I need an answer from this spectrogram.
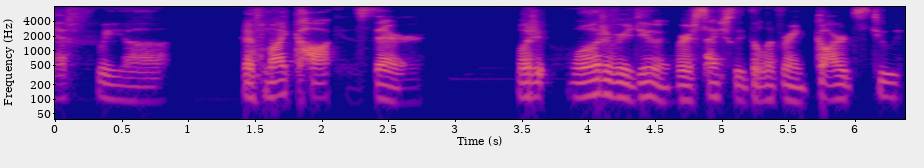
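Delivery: whispered, hushed. In character, asking a companion what to do next, whispering. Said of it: "I'm whispering".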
